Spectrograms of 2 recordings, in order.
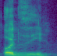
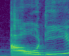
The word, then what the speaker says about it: Audi: first one is aie most Americans that I me I say odzi and because I'm French I say ozi or ozi OD do you say that a again I know pronounce it like I just said it AI in German we say Audi a Ai and there's actually Audi yeah but Audi isn't like hey howdy how are you in America they see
